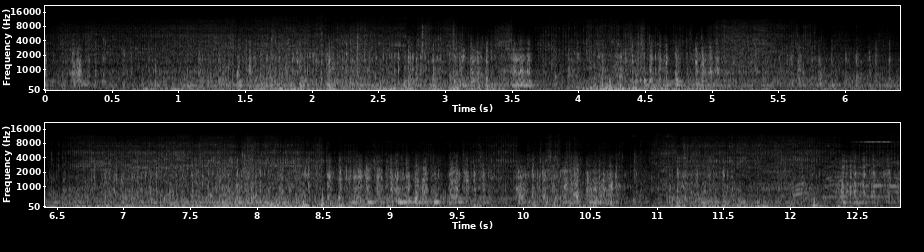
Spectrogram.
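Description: Scott Spark full-suspension mountain bike descending rough, rocky singletrack: steady tyre noise on gravel and rock, with frequent knocks and rattles from the bike over the rough ground.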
